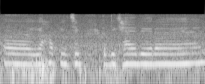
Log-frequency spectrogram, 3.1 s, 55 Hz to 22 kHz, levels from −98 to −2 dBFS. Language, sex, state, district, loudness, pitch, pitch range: Hindi, female, Bihar, Bhagalpur, -16 LUFS, 235 Hz, 235-240 Hz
